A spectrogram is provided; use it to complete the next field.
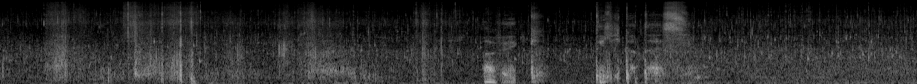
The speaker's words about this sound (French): le ruissellement de l'eau.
